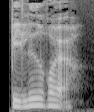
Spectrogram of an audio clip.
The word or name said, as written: billedrør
